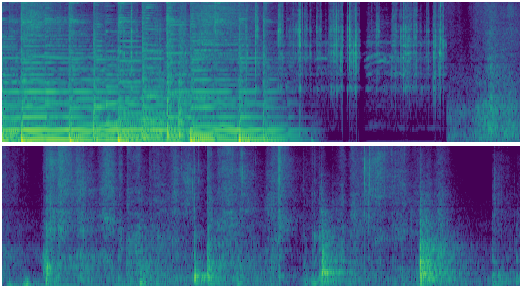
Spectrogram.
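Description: Music with a beat plays for about the first three seconds, then stops. After that, a cardboard box is opened by hand, its flaps and the plastic wrap inside scraping and rustling in irregular bursts.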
